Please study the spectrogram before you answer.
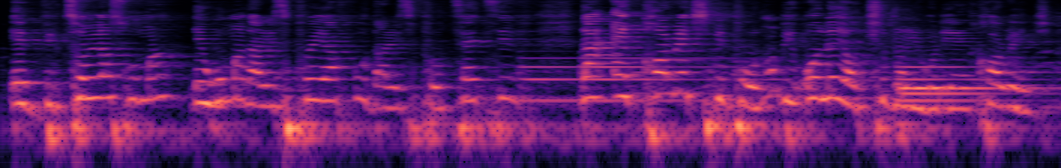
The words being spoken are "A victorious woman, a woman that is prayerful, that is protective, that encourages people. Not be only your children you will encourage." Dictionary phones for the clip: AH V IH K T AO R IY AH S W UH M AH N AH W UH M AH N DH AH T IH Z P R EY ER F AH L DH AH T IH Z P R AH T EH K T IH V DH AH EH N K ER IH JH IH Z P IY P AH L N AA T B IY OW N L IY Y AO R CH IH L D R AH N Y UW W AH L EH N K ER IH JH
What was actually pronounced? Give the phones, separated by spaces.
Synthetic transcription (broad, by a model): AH V IH K T AO R IY AH S W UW M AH N AH W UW M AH N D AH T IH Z P R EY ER F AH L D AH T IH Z P R AH T EH K T IH V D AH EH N K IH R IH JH P IY P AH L N AA T B IY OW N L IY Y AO CH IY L D R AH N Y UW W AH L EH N K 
